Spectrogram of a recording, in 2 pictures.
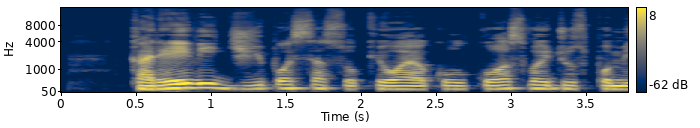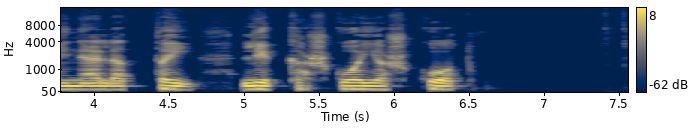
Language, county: Lithuanian, Vilnius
